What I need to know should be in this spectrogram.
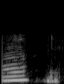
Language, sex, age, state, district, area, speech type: Gujarati, male, 30-45, Gujarat, Ahmedabad, urban, conversation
